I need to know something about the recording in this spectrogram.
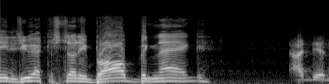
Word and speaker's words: Brobdingnag: you have to study Brobdingnag I did not I had to practice saying it no it's it's brob de nag Brobdingnag Brobdingnag actually I got online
